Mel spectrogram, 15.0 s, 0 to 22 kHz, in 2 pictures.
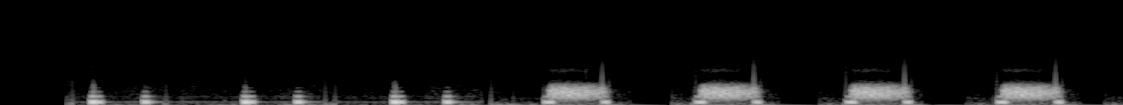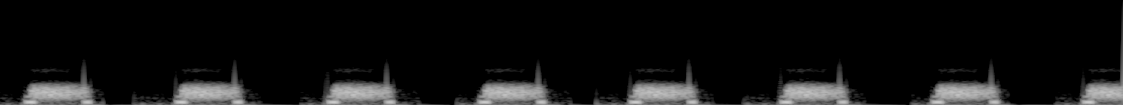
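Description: Three clean heartbeats at about 60 a minute, then a loud harsh murmur filling all of systole between first and second sounds: holosystolic murmur of ventricular septal defect.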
